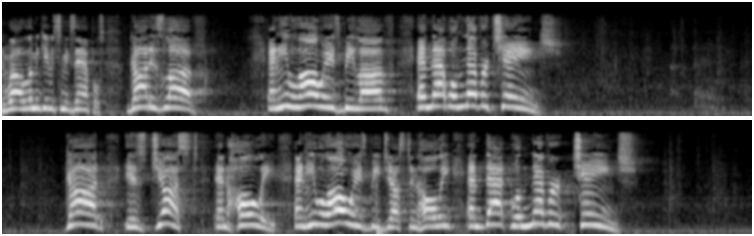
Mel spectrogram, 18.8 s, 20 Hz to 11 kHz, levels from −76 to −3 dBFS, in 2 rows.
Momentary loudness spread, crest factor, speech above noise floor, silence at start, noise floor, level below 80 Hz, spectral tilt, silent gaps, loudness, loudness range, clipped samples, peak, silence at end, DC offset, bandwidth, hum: 12 LU; 16 dB; 33 dB; 0 s; -48 dBFS; -56 dBFS; -3.5 dB/octave; none; -15 LUFS; 7 LU; under 0.1%; 0 dBFS; 1.45 s; under 0.1%; 7.4 kHz; none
